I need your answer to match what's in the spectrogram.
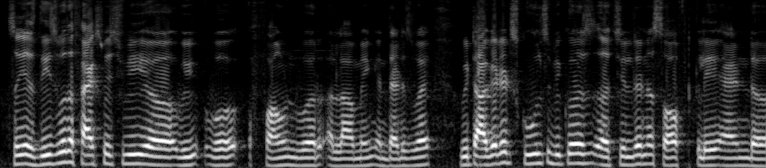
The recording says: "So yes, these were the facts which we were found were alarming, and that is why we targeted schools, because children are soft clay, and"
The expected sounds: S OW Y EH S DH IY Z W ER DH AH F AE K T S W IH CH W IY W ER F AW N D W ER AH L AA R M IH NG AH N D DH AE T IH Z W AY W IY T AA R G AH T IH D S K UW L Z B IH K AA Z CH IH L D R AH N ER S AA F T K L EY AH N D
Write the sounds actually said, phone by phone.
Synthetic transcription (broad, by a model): S OW Y EH S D IY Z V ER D AH F AE K T S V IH CH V IY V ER F AW N D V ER AH L AA R M IH NG AH N D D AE T IH Z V AY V IY T AA R G AH T IH D S K UW L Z B IH K AA Z CH IH L D R AH N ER S AA F T K L EY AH N D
